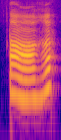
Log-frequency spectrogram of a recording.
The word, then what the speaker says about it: tard: Tarde en francés es tard. Tarde no se pronuncia.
